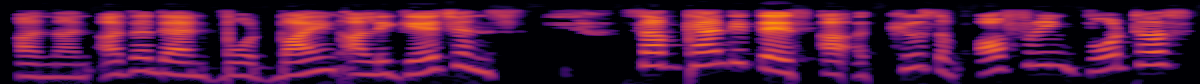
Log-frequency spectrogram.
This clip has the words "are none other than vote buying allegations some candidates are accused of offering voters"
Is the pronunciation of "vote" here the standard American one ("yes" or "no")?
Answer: no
